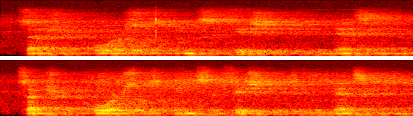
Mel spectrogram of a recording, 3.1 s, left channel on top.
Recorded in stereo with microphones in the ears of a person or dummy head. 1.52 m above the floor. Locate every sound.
0.1 s a man speaking: 55° right (ahead or behind), 1.3 m; by 3.0 s 75° right (ahead or behind), 2 m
